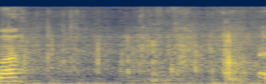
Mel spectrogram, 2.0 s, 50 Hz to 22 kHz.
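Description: Faint crunch of a Nissan 370Z's tyres rolling slowly over gravel.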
